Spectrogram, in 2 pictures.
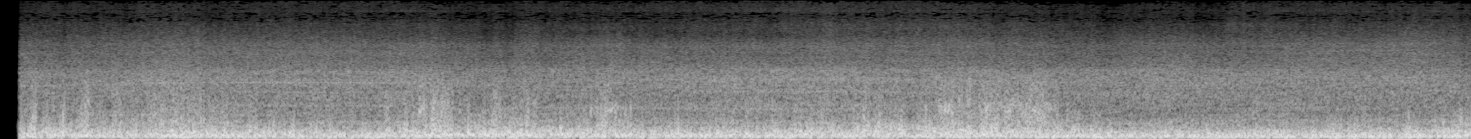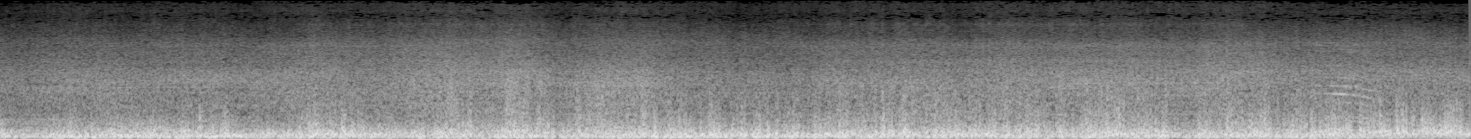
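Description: Heavy wind buffeting on the microphone of a camera moving at cycling speed, a steady low rush.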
